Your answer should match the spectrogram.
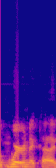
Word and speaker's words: Guernica: but Pablo Picasso's Guernica, I believe that's the pronunciation of it. – Guernica. – Oh, Guernica, excuse me.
